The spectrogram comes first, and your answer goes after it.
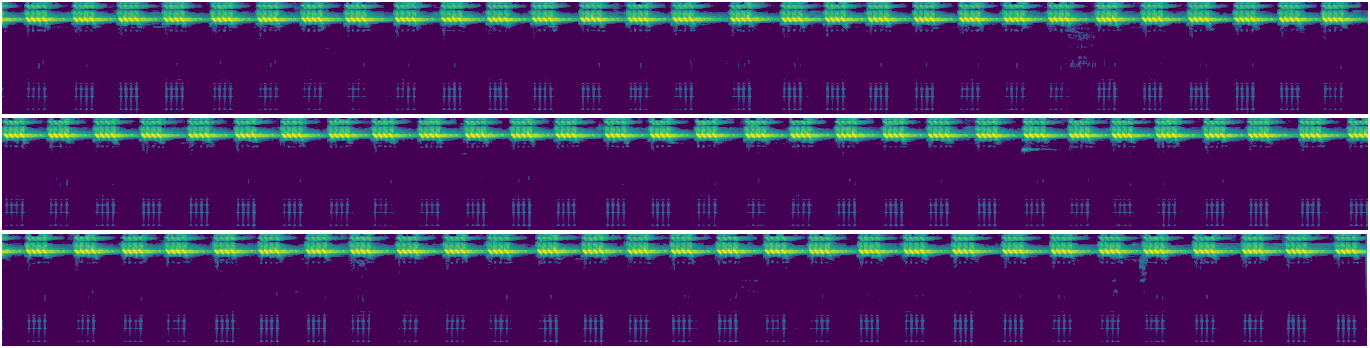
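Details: Wild cricket (jangkrik) recorded for tutoring songbirds: loud, shrill high chirps pulse in a steady, even rhythm, about two a second, throughout, with a quiet background.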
